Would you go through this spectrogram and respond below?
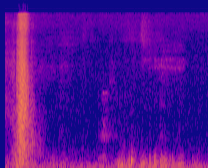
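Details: Sleeping Rottweiler puppy snoring: a sharp, breathy snort-like exhale near the start, then a quiet pause and several low, rough rumbling breaths in the second half, in a quiet indoor setting.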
